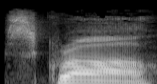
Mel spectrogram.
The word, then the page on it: scrawl: American English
